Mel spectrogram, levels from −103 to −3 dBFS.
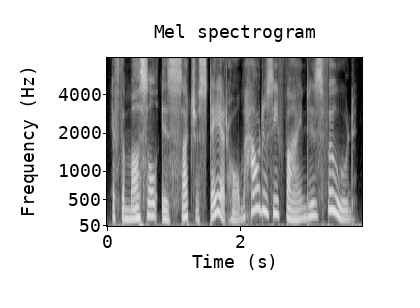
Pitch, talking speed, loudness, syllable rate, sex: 205 Hz, 235 wpm, -19 LUFS, 4.4 syllables/s, female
